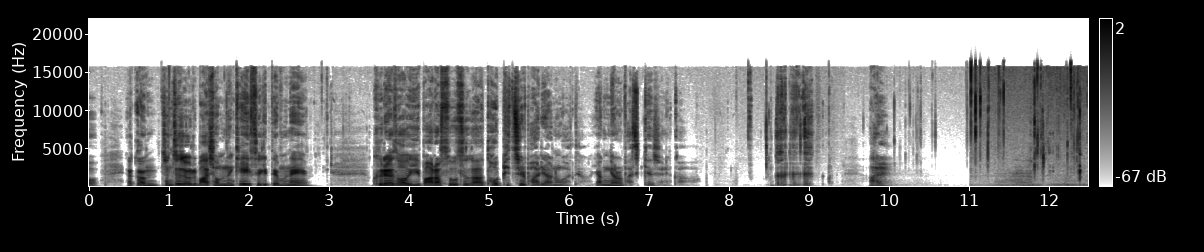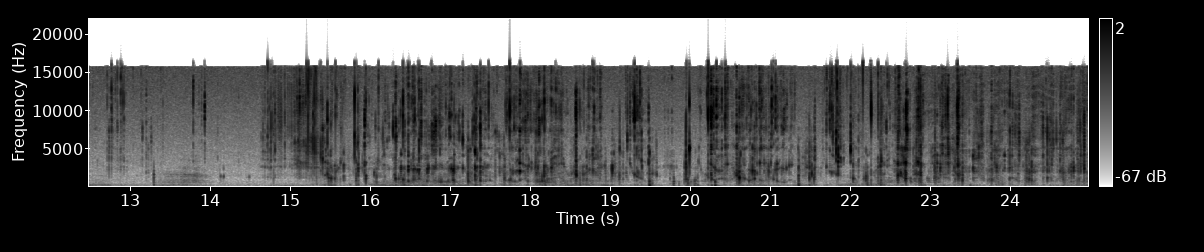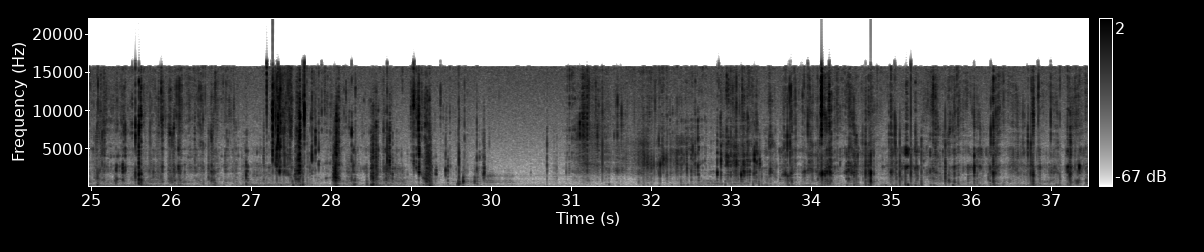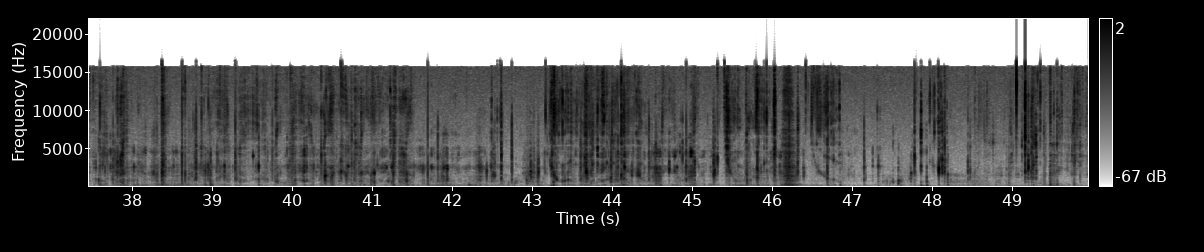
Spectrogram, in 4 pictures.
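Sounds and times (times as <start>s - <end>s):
mouth clicks: 8.2s - 9.4s
close chewing crunches: 10.1s - 49.9s.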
